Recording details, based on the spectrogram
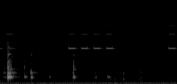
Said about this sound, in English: Okay, so that time's just about up, so I'm going to start pouring out the fix back into the jug. There we go, get that out, hopefully just as the timer goes off.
